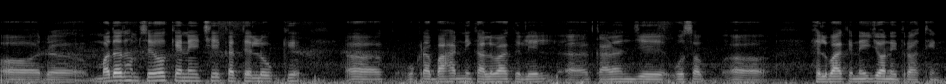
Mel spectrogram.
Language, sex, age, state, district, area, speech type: Maithili, male, 30-45, Bihar, Sitamarhi, rural, spontaneous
